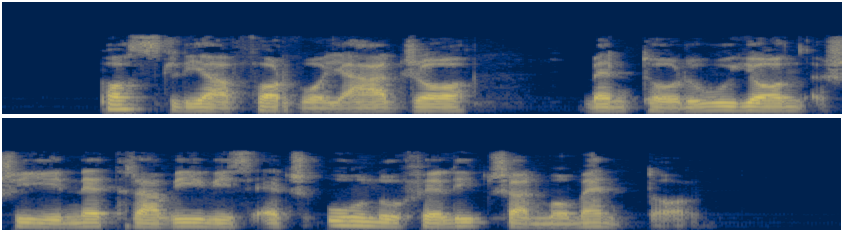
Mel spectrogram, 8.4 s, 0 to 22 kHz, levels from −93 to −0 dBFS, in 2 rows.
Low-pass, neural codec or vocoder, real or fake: 7.2 kHz; none; real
